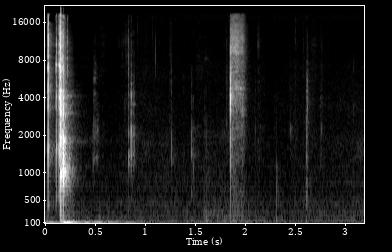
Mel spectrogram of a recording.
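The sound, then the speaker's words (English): A Pumpkin Spice Latte English Stout beer being opened: a sharp crack with a brief fizzing hiss, then quiet, then a second short snap or rustle of the container. No one speaks. “Let's, by the way, listener, if you have something that you're taking a sip on, here, let me go open mine.”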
